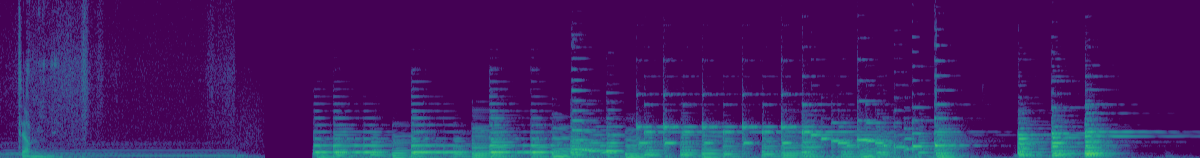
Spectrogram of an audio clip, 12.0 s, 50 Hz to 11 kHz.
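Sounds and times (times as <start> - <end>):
piano chords ringing: 3.2 - 12.0.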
